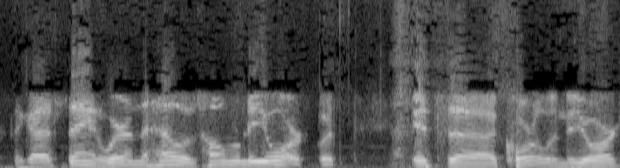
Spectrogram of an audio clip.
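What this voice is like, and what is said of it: Slight Southern drawl accent. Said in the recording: “I could hear an accent ... the kind of Southern drawl”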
